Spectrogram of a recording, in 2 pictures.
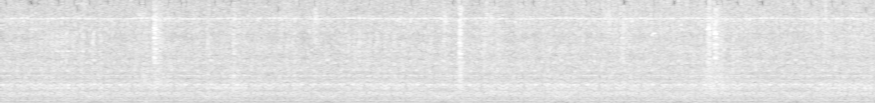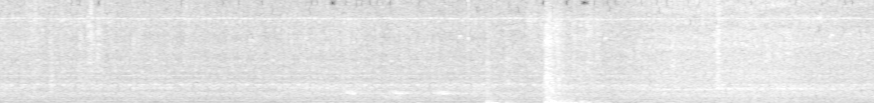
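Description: A truck engine hums steadily as it drives.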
